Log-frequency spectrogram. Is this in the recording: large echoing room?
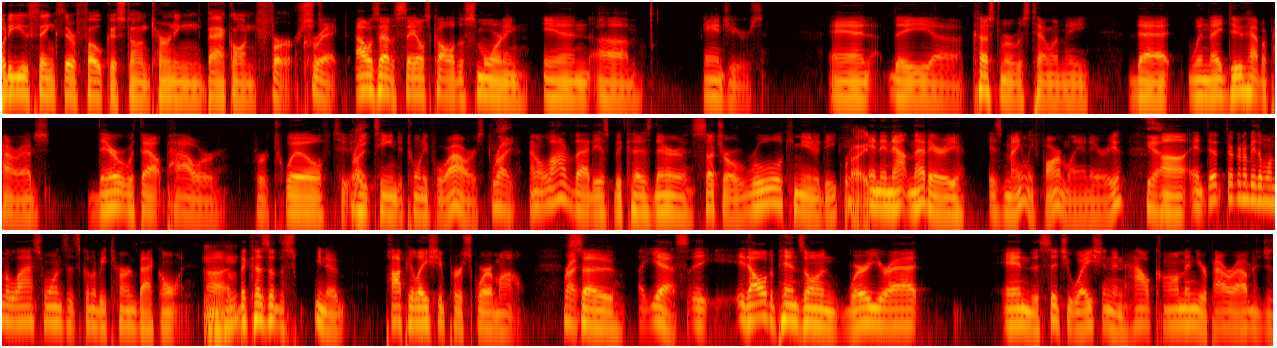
no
